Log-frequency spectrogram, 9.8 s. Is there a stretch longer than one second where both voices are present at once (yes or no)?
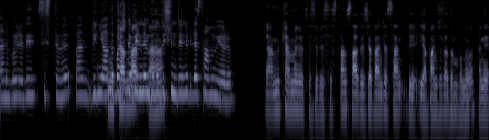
yes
